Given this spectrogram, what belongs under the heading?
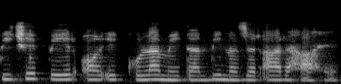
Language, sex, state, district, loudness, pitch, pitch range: Hindi, female, Sikkim, Gangtok, -24 LUFS, 215 Hz, 200-225 Hz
